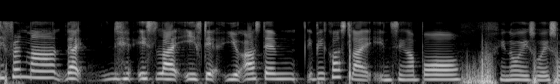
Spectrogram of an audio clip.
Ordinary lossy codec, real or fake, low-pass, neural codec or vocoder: none; real; none; none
